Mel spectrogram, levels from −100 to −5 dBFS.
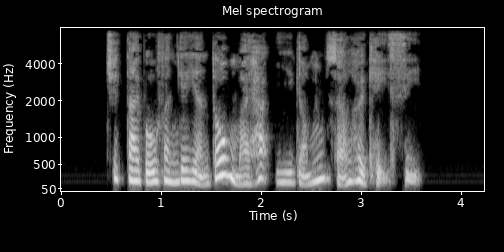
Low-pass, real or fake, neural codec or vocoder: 7.2 kHz; real; none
